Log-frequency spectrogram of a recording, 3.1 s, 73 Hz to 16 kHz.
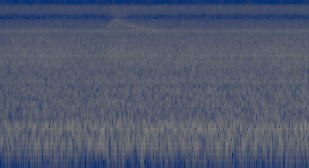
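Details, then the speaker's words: Pioneer Diamante 9k ductless mini-split indoor unit in a woodshop, first start-up in cool mode: steady even airflow hum, soft low drone, no clicks; running normally. "it looks like this is working just fine all right 5 minutes it's dropped it 4° in here it's working just fine"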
